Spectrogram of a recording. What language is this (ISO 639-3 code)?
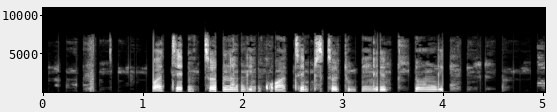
lug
